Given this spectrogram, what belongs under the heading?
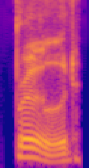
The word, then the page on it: brood: American English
